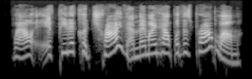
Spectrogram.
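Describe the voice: A female-sounding, squeaky, cartoonish character voice talks at a moderate pace with an extremely high pitch.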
